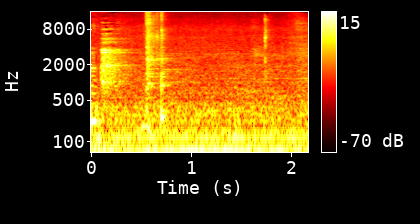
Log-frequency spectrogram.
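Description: Lid of a stainless steel buffet soup well being lifted, with a short metal clink about half a second in, over a steady low hum.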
